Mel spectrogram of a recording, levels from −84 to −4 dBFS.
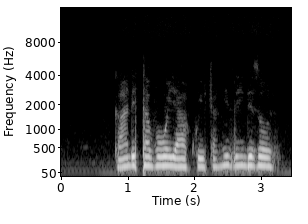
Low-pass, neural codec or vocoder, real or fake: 14.4 kHz; none; real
